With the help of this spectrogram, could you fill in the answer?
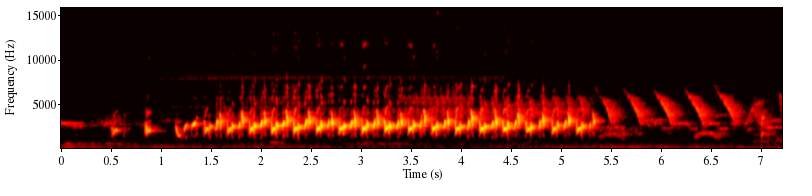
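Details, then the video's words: Sooty-headed bulbul in an emotional calling bout: a few lead-in notes, then a long, rapid, rattling chatter of even, bright notes lasting about four seconds, trailing off into softer downward-sweeping whistles. "suara trucukan emosi cukcuk keras dan uplikuplik ini menjadikan agar burung trucuk gacor nyaut emosi"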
